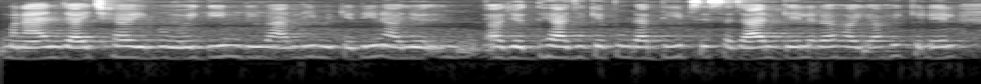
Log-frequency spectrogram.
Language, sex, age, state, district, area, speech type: Maithili, female, 45-60, Bihar, Sitamarhi, rural, spontaneous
